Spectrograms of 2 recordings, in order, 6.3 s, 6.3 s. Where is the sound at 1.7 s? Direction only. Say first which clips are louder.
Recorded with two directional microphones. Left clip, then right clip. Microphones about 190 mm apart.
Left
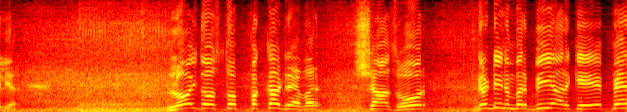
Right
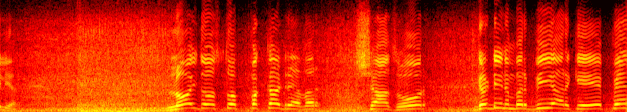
Left 3 dB; centre (ahead or behind).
